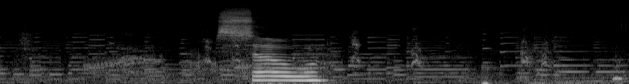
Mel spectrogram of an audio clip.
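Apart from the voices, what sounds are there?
dogs barking in Wallace and Gromit video game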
